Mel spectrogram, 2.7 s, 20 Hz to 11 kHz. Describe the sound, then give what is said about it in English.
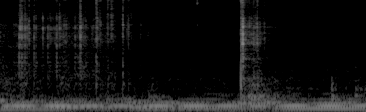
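Metallic clinks of a quarter (25-cent coin) dropping among other coins, a few light jingles followed by one sharp clink, over a steady low hum with no talking. “lots of coins with this one. It's a quarter, it's 25 cents”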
